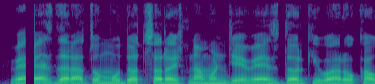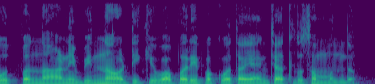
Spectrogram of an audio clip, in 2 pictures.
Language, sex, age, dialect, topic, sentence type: Marathi, male, 18-24, Southern Konkan, banking, statement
